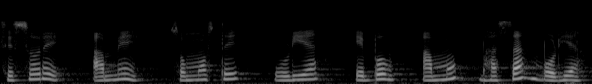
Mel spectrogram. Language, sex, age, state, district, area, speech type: Odia, female, 30-45, Odisha, Kandhamal, rural, spontaneous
